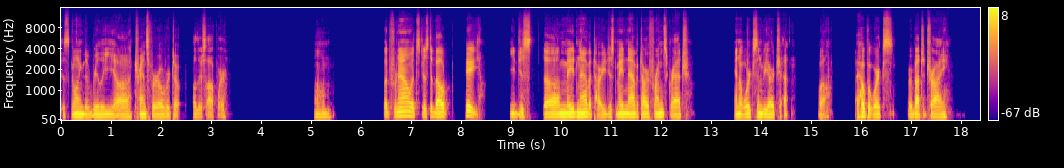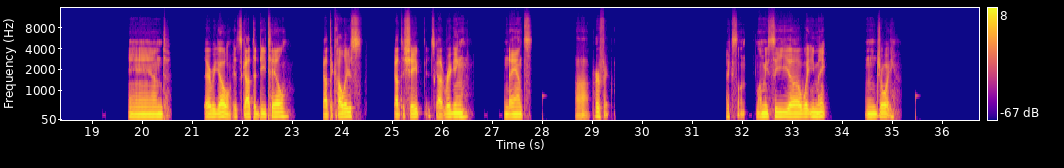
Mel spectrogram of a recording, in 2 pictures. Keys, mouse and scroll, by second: 6.3 click, 12.3 e.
